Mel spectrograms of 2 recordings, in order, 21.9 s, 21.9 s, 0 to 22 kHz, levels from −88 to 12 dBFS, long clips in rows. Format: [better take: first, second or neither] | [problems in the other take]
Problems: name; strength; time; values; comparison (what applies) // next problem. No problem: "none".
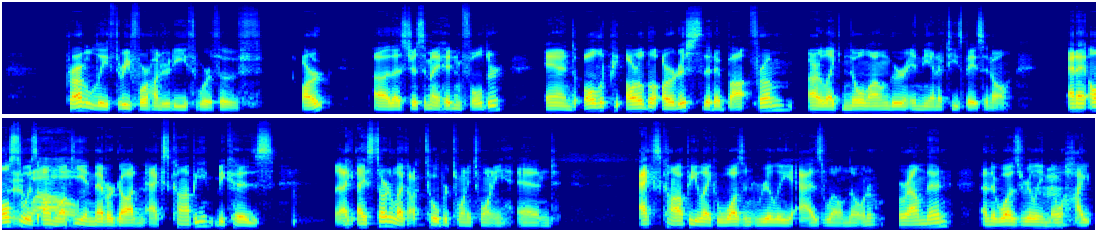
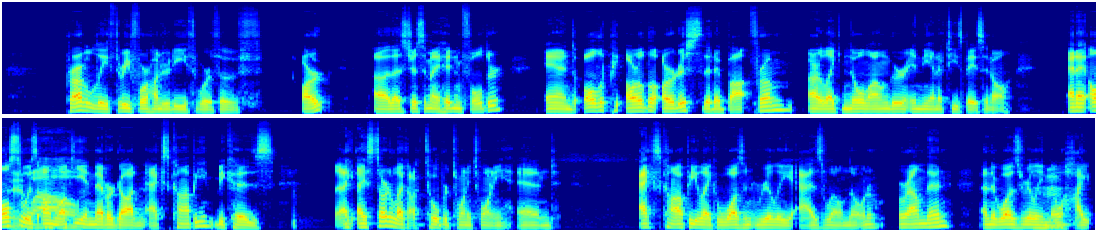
second | thin; somewhat; fading below 300 Hz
